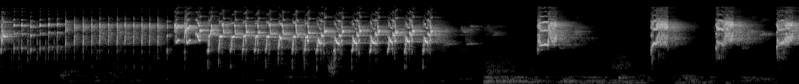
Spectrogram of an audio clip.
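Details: Pet lovebird trilling in the ngekek style: a quick pulsed chatter that grows louder and denser after two seconds and runs past four seconds, followed by a faint low rumble and several separate harsh high squawks.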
